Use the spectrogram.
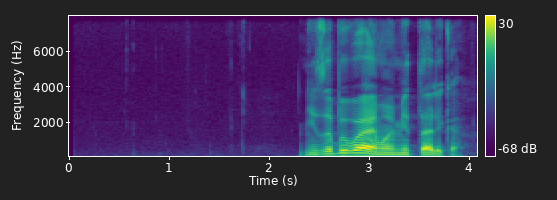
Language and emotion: Russian, positive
